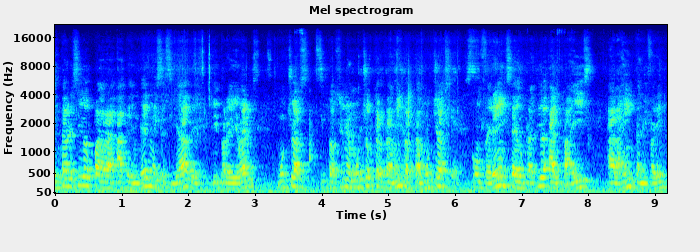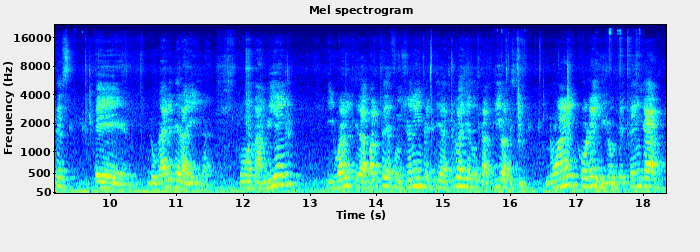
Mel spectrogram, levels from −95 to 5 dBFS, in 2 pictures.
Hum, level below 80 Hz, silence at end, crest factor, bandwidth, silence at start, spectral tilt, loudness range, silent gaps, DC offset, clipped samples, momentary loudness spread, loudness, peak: none; -50 dBFS; 0 s; 18 dB; over 20 kHz; 0 s; -5 dB/octave; 2 LU; none; under 0.1%; under 0.1%; 10 LU; -37 LUFS; -18 dBFS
